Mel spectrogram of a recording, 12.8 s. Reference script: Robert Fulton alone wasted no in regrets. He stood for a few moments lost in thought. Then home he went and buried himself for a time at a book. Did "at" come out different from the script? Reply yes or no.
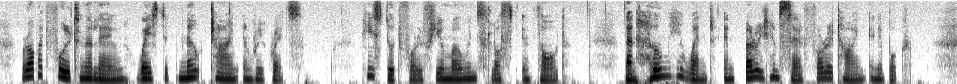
yes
